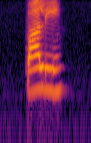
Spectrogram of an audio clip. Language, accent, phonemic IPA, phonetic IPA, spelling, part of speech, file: Armenian, Eastern Armenian, /ˈpɑli/, [pɑ́li], պալի, noun, Hy-պալի.ogg
- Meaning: Pali (language)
